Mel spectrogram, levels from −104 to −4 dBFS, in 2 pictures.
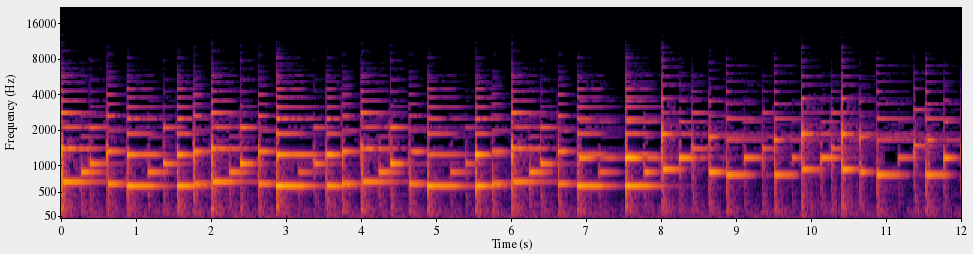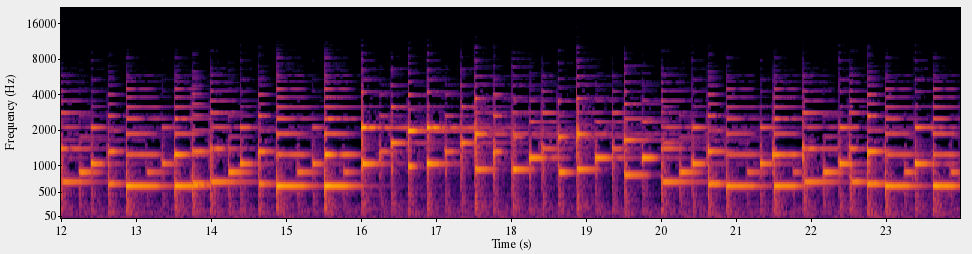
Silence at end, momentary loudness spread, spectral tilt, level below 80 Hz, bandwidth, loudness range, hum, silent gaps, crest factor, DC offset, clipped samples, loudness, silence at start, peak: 0 s; 8 LU; -3.5 dB/octave; -70 dBFS; 8.8 kHz; 4 LU; none; none; 20 dB; under 0.1%; under 0.1%; -32 LUFS; 0 s; -14 dBFS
